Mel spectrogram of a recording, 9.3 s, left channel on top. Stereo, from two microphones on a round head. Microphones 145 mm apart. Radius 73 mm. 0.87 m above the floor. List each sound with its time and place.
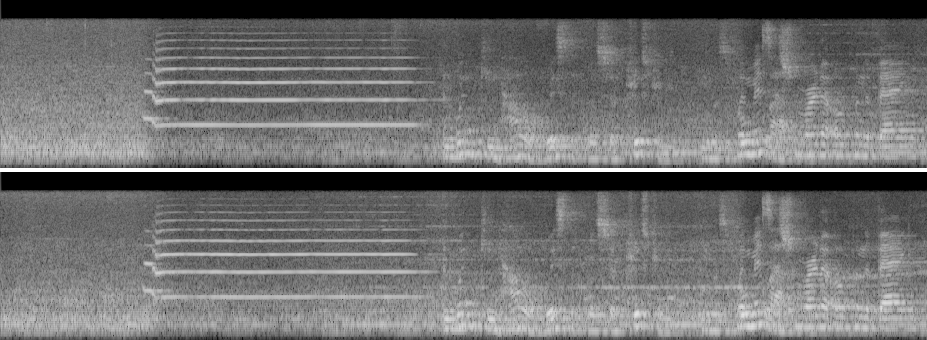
1.4 s a trumpet: 15° left (ahead or behind), 0.7 m
4.4 s a man speaking: 15° right (ahead or behind), 2.5 m
7.4 s a woman speaking: 5° right (ahead or behind), 1.5 m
